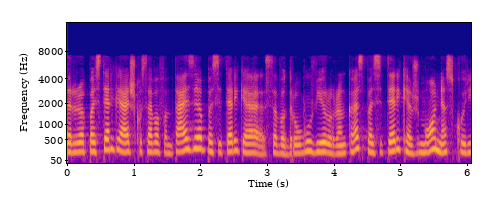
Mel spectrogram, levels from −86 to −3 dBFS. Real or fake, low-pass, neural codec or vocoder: fake; 7.2 kHz; codec, 16 kHz, 0.8 kbps, ZipCodec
